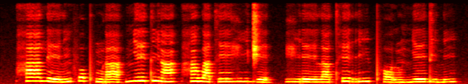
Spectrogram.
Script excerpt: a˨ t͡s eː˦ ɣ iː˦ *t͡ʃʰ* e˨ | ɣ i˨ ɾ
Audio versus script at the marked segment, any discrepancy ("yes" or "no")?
yes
